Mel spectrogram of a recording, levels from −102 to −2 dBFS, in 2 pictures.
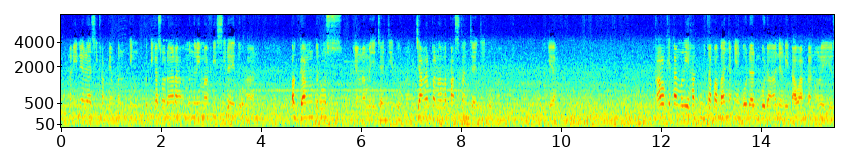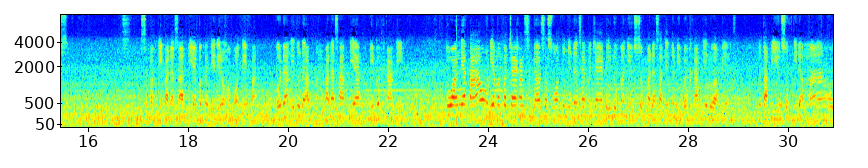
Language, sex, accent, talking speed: Indonesian, male, native, 135 wpm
